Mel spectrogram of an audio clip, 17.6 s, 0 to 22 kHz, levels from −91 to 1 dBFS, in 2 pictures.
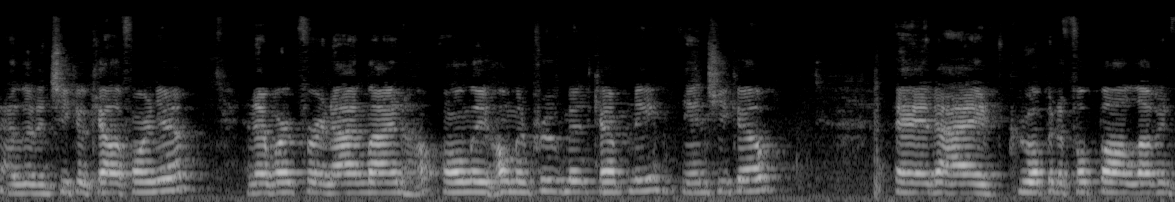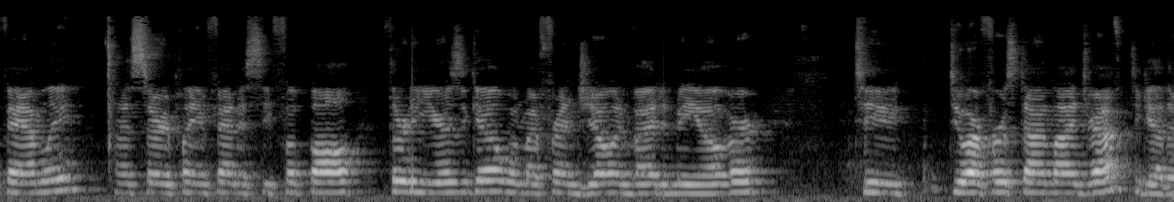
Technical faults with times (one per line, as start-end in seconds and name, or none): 11.91 dropped buffer (overrun)
13.80 dropped buffer (overrun)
